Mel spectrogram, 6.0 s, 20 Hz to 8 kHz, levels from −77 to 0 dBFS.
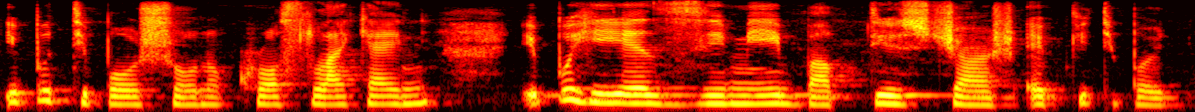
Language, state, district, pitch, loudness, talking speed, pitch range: Sumi, Nagaland, Dimapur, 170 Hz, -17 LUFS, 130 wpm, 160-180 Hz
